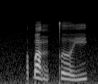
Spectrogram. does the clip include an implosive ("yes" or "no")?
yes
